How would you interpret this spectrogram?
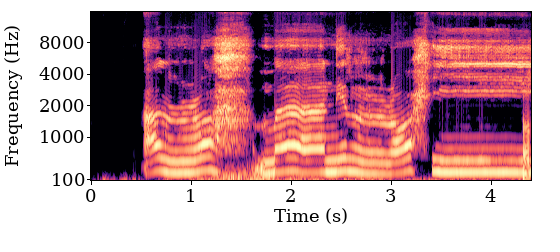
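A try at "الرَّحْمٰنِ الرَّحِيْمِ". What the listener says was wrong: Oke, sekali lagi rnya dikuatkan lagi sedikit getaranya.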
